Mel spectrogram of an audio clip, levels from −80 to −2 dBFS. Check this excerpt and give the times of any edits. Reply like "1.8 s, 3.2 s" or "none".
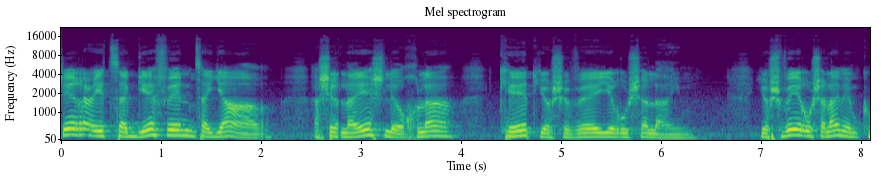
1.3 s, 2.8 s, 4.7 s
